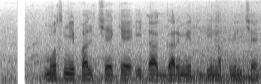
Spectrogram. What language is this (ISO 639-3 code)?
mag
